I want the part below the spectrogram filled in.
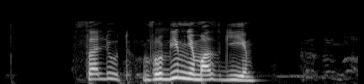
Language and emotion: Russian, angry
